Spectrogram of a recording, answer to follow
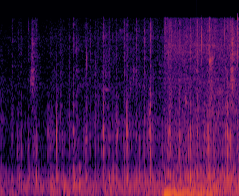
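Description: Blended guajillo chile sauce cooking in a pot with a little oil, a fast patter of small crackles and pops as it heats. A low rumble comes in near the end.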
